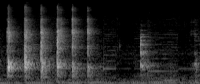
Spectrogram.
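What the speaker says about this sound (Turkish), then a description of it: "Şimdi doğradıklarımı tavama boşaltıyorum." Chopped onions tipped into a frying pan, heard as a quick series of six sharp tapping clatters followed by a couple of softer knocks, close and clear with no talking.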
